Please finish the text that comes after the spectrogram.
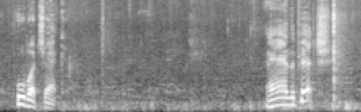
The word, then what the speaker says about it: Hubacek: we asked first and he says it rhymes with tuba Puba check and the pitch it's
